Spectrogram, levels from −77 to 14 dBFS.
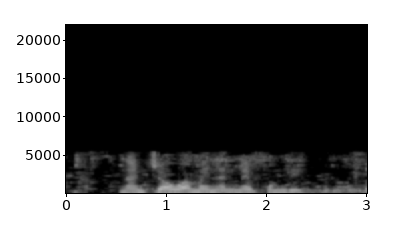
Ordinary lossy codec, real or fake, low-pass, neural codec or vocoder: MP3, 24 kbps; real; 5.4 kHz; none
